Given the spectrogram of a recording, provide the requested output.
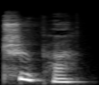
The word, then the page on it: trouper: British English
